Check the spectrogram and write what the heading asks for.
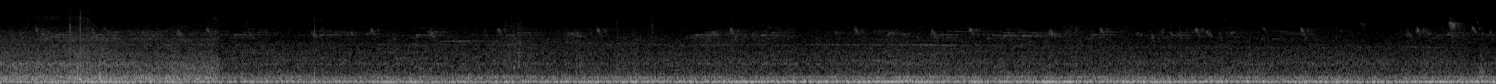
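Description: Steady low outdoor background rumble, like distant traffic, with faint short high chirps scattered through it.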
